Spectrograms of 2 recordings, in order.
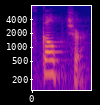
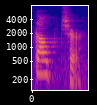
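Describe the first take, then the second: First: The word begins directly with an s sound. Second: The word begins directly with an s sound.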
